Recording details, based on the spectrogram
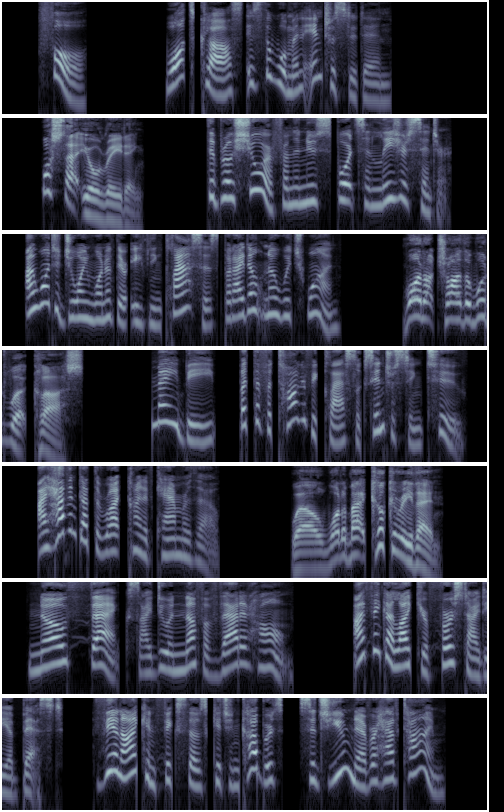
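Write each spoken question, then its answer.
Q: What class is the woman interested in?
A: woodwork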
